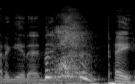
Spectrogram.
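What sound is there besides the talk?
sneeze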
